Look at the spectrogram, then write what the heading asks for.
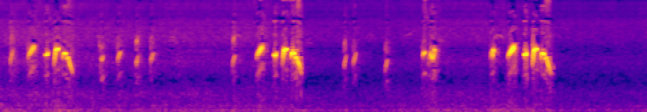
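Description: Songbird chirping: a quick phrase of several whistled notes, some sliding down, given three times, with single short chirps between.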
